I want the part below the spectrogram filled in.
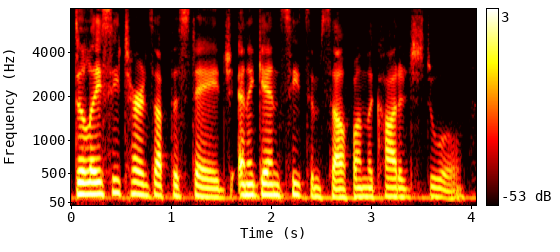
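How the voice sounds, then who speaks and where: A woman reading scripted stage directions as narrator of a period drama, in a measured, formal manner. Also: low-pitched, a little mellow.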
